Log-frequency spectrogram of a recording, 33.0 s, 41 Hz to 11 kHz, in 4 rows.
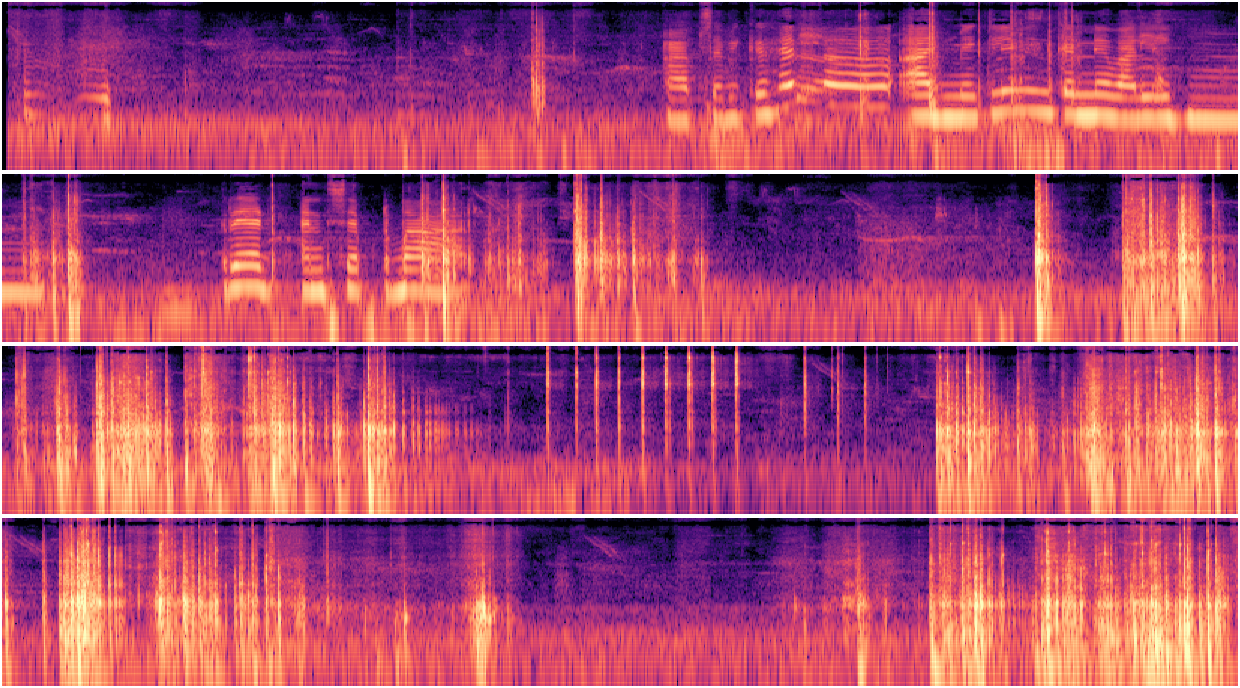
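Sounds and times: brittle pieces clicking and scraping: 0:15.7 - 0:27.4, 0:30.9 - 0:32.9.

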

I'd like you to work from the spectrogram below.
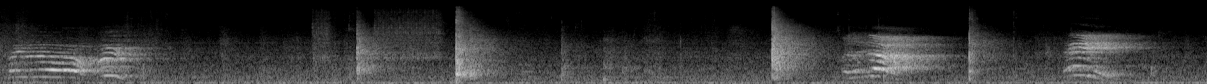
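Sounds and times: baseball smacking into mitt: 0:04.5 - 0:05.0, 0:07.7 - 0:08.2, 0:09.6 - 0:10.2.

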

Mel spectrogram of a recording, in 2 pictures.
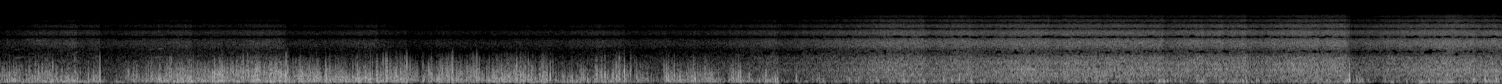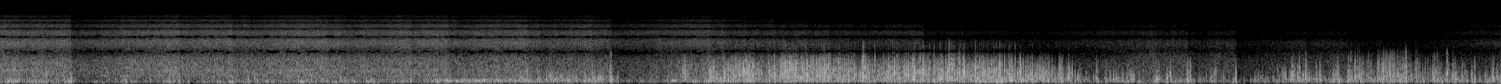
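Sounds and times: surf washing onto beach: 0:00.0 - 0:30.0
wind buffeting microphone: 0:00.0 - 0:30.0.

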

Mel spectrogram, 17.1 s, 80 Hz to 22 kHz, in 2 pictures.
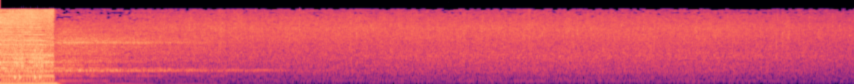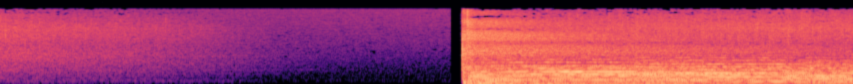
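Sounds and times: electronic white-noise wash: 0:00.0 - 0:03.8.

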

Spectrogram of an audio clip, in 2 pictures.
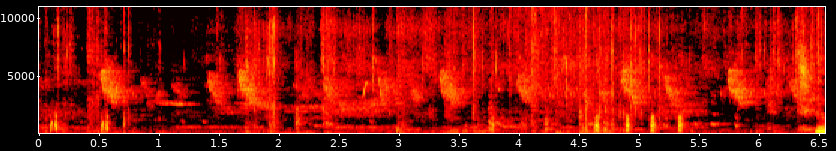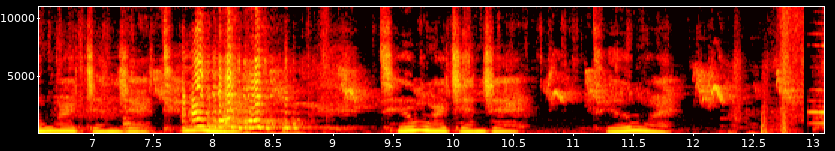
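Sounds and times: hen clucking: 0:00.0 - 0:09.0.

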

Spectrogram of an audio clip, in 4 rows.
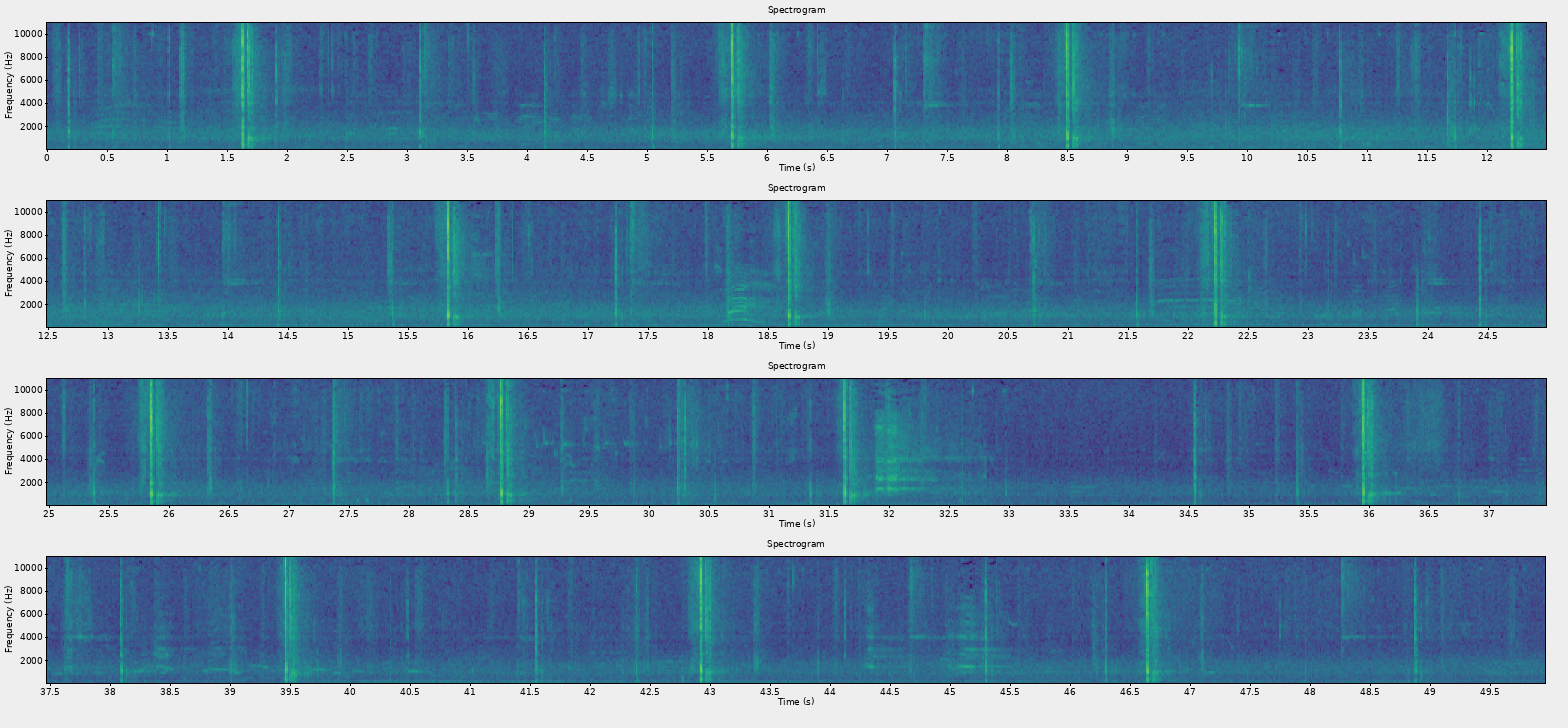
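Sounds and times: distant tennis hits: 0:00.0 - 0:03.2, 0:04.9 - 0:06.4, 0:07.0 - 0:33.0, 0:34.5 - 0:49.8
tennis ball bouncing: 0:00.0 - 0:03.5, 0:04.1 - 0:33.0, 0:34.2 - 0:49.7
tennis racket hitting ball: 0:00.2 - 0:02.0, 0:05.6 - 0:06.1, 0:07.0 - 0:09.0, 0:09.8 - 0:16.5, 0:17.2 - 0:19.2, 0:20.6 - 0:30.6, 0:31.3 - 0:32.4, 0:35.8 - 0:36.4, 0:38.9 - 0:40.0, 0:41.4 - 0:45.6, 0:46.2 - 0:47.1.

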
